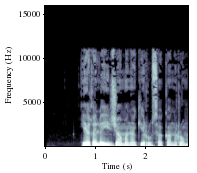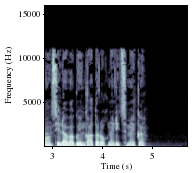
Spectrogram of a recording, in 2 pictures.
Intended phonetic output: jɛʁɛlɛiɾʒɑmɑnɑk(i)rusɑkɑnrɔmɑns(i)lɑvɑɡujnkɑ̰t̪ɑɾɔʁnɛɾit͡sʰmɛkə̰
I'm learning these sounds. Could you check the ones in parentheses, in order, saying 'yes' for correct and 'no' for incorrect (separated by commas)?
yes, yes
